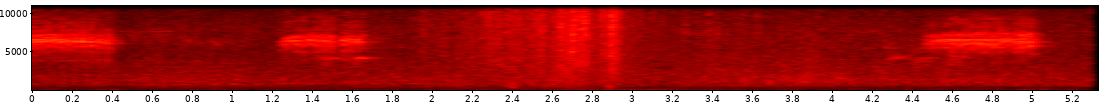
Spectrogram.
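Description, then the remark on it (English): A wren's alarm call from ivy-covered willows beside a stretch of bramble along a field edge by a river: three short, dry, buzzy rattles at a high pitch, spaced a second or more apart, over a steady hiss with no talking. “It's almost like an alarm call, so maybe he's a bit cross with me, or she.”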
